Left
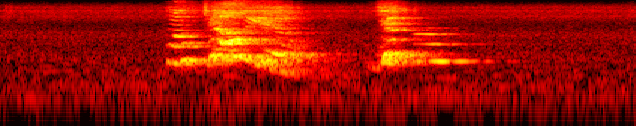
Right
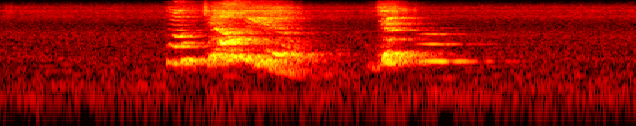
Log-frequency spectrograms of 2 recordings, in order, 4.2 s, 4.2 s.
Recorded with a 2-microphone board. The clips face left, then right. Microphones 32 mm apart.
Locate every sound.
1.1 s a shout: 10° left (ahead or behind), 1.8 m; by 2.6 s 5° right (ahead or behind), 1.4 m
2.7 s a flute: 80° left, 0.8 m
